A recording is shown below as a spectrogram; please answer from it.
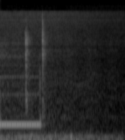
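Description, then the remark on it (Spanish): A phone call's ringing tone on a call to a cousin: one steady, mid-pitched electronic beep lasting under half a second, then cutting off into a quiet low hum with no voices. “Cuando da tres timbres y no contesta, me preocupa.”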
